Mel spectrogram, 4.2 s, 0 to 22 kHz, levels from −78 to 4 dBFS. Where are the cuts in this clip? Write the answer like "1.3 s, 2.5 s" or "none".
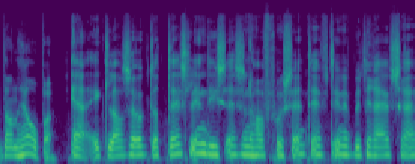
none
